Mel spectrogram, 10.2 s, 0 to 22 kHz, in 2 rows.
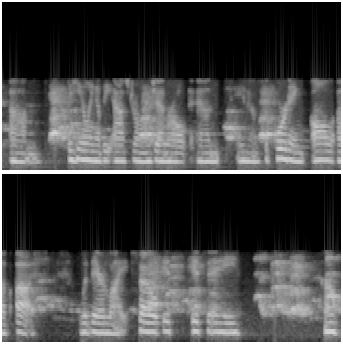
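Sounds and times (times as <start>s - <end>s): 
dog barking: 0.0s - 1.4s, 2.0s - 2.5s, 3.3s - 4.2s, 7.2s - 10.1s
speech: 0.1s - 8.7s, 9.9s - 10.1s.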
